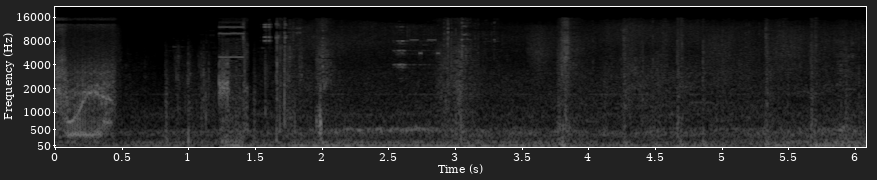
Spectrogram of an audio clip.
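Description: Hooves clatter as a horse gallops over rocky ground.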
